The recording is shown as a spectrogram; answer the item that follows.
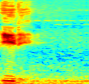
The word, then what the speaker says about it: EDI: airlock is a jar why are you named Edie Ed is the phonetic pronounciation of e di that is an acronym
